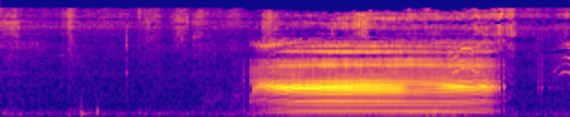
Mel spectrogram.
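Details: Cow eating grass, giving one loud, steady, deep moo lasting about a second and a half with a rich, even tone, rising out of quiet outdoor background.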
